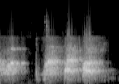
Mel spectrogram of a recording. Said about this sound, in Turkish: Köpek geliyorsa kapatabiliriz efendim. Bu ne köpek sesleri? Sizin mi köpek? E, evimin en küçüğü.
